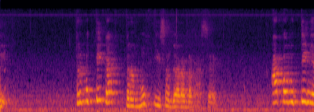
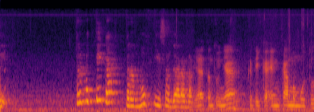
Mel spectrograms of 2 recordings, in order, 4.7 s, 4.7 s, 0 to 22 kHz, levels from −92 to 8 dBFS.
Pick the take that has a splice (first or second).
second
